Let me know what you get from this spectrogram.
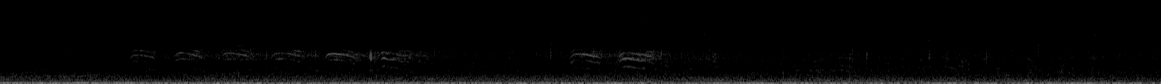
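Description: A bird calling: a quick run of about six short arched calls, then two more a couple of seconds later, over a steady low rumble.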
